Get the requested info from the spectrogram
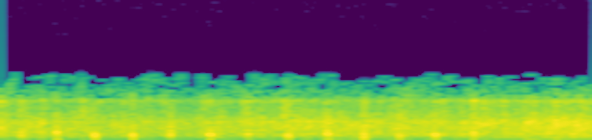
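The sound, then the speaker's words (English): Audience applause for lyricist Gus Kahn: a steady wash of clapping with sharper, evenly spaced claps standing out in a quick rhythm, holding at a moderate level throughout with no voices. “Oh, Frank, that applause wasn't for you.”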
